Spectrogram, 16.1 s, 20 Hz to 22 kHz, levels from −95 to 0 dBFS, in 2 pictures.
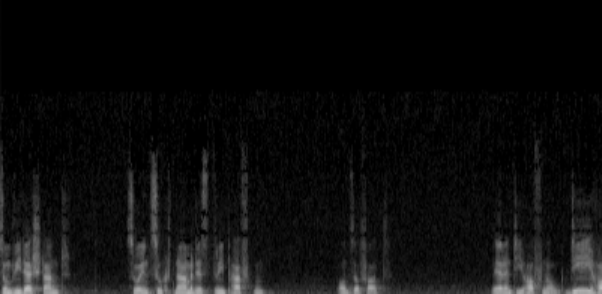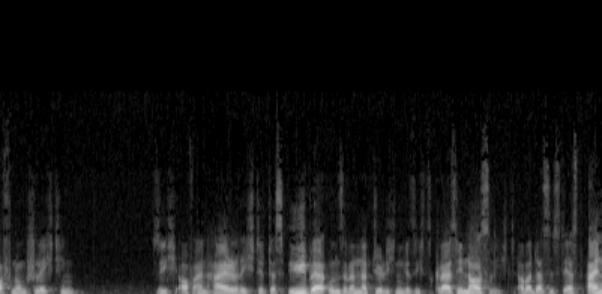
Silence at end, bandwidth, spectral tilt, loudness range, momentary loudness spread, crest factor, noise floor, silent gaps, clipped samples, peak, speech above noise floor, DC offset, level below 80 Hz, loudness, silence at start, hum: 0 s; 11.5 kHz; -7 dB/octave; 13 LU; 16 LU; 22 dB; -73 dBFS; none; under 0.1%; -14 dBFS; 39 dB; under 0.1%; -72 dBFS; -35 LUFS; 0 s; none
